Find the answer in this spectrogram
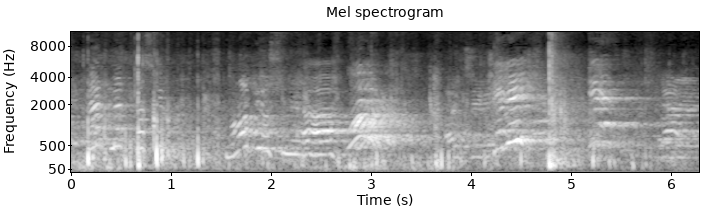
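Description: Children's high-pitched shouts and calls during a small-sided football game, with several sharp thuds of the ball being kicked, the loudest about five seconds in.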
